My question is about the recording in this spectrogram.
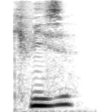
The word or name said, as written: quizzende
